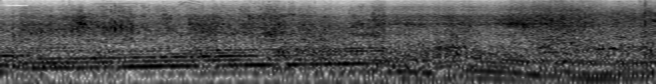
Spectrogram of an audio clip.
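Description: Racing motorcycles, including a Yamaha, an Aprilia and a KTM, scream down a hotel straight in a street race, a loud, steady high-revving engine whine from several bikes together.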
